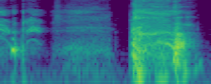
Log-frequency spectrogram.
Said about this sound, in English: You're making me cough more.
